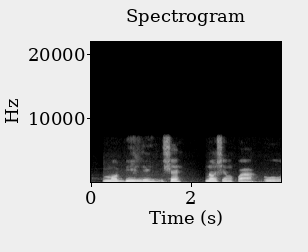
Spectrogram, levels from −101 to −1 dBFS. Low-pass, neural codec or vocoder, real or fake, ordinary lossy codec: 7.2 kHz; none; real; none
